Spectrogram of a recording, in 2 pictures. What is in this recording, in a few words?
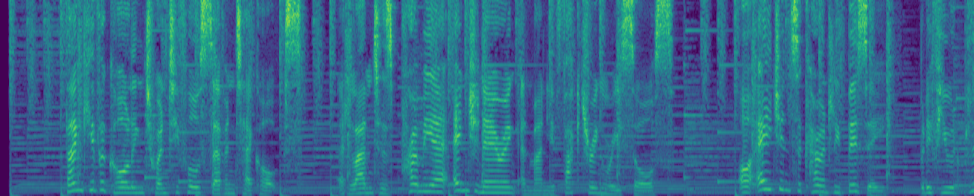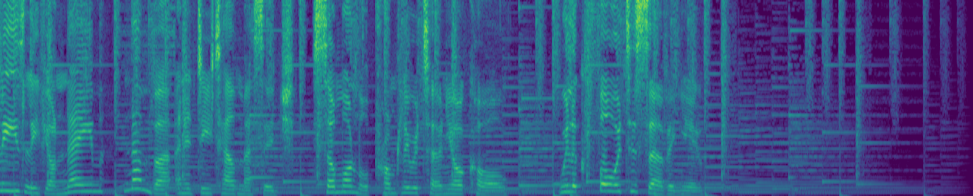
uk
